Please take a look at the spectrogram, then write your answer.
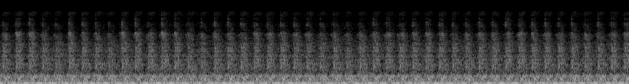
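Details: John Deere 9530 tractor, 13.5 L diesel with fuel pressure fault code, at low idle with heavy smoke: loud, uneven clatter over the rumble, running rough; smooths out at 1350 rpm when pilot injection comes off.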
